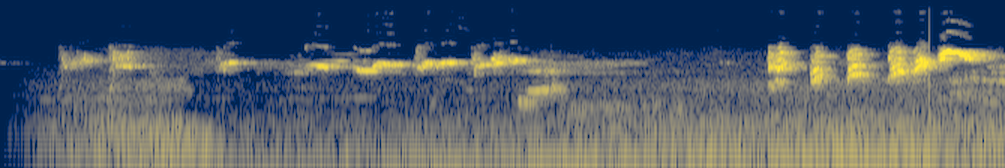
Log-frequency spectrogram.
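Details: Young caged Sumatran leafbird, just past the juvenile-plumage stage, in loud rapid ngriwik chattering, with mimicked parrot and namdur phrases: warbled whistled slurs, then a burst of quick harsh repeated notes.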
